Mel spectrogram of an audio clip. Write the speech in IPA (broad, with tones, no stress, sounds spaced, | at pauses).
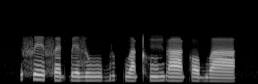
f e˦˨ f ɛ˨ k͡p ɪ˨ z uː˨ b ɪ˦ kʷ a˨ kʰ ũ˨˦ ɡ aː˨ k ɔ˨ ɡʷ aː˨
